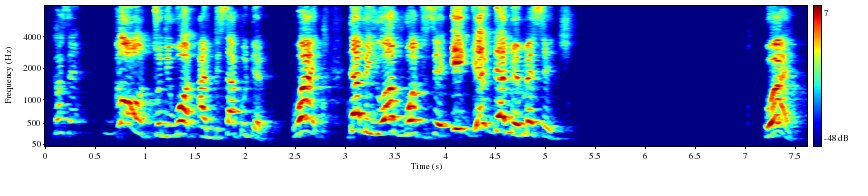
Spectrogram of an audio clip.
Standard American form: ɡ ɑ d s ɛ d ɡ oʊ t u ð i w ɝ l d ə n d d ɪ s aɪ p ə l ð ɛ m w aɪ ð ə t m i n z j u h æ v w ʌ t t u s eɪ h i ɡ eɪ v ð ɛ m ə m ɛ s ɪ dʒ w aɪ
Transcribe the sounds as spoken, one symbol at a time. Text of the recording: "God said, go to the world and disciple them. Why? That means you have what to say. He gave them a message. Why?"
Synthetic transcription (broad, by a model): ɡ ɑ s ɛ ɡ oʊ t u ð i w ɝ d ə n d d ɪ s aɪ p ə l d ɛ m w aɪ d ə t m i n j u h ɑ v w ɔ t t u s eɪ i ɡ eɪ v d ɛ m ə m ɛ s ɪ dʒ w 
